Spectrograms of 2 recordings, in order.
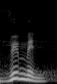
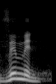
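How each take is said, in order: No difference in how they are said.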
